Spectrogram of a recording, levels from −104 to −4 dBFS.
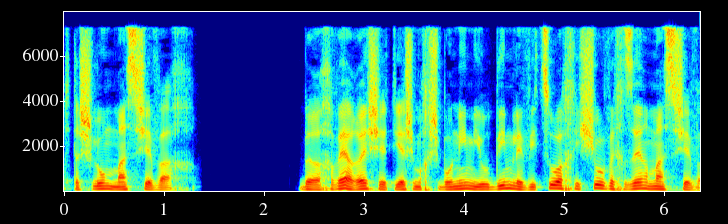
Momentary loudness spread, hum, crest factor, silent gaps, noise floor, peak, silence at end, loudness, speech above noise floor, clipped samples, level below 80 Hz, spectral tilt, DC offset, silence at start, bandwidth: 5 LU; none; 16 dB; 1.47-2.26 s; under -90 dBFS; -4 dBFS; 0 s; -21 LUFS; over 70 dB; under 0.1%; -44 dBFS; -5.5 dB/octave; under 0.1%; 0 s; 7.6 kHz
